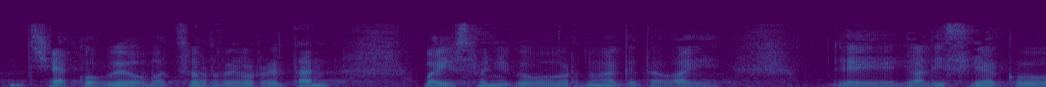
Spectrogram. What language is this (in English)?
Basque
